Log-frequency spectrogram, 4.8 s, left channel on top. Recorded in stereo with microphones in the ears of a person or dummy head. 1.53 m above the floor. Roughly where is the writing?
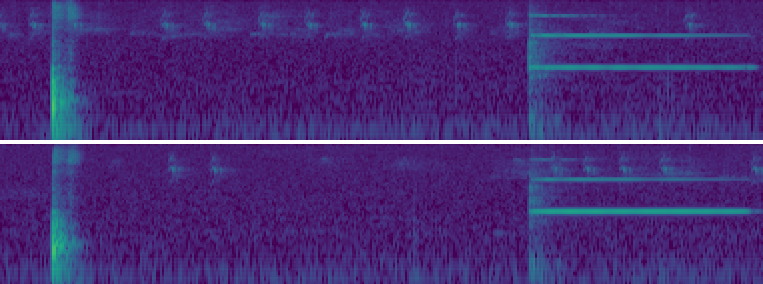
Left.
